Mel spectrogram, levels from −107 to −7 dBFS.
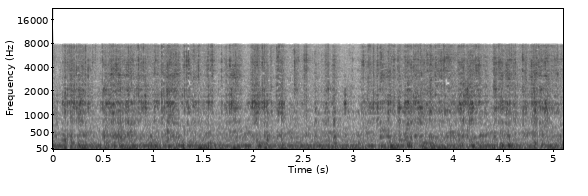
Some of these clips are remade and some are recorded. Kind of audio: recorded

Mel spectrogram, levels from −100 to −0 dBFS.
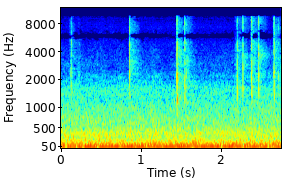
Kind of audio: remade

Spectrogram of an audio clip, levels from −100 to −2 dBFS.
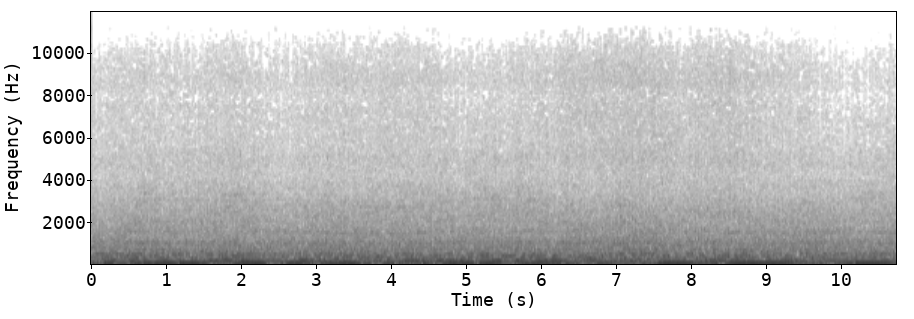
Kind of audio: recorded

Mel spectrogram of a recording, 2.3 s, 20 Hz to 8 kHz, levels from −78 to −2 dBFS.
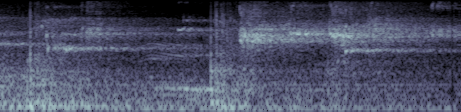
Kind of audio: recorded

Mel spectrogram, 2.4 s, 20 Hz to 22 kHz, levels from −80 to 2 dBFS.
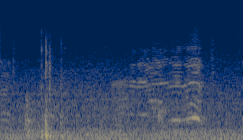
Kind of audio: recorded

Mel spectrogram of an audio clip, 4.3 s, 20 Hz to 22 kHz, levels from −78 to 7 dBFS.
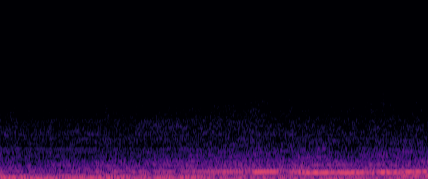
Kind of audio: recorded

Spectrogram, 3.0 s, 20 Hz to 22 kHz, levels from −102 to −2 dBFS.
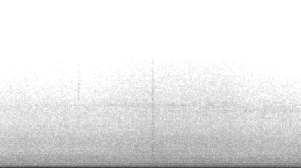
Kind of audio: recorded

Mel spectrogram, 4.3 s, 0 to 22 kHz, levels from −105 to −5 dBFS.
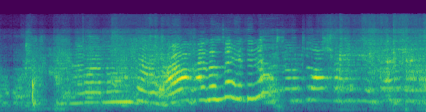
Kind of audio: remade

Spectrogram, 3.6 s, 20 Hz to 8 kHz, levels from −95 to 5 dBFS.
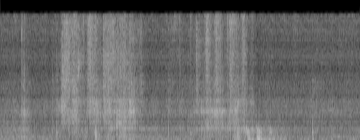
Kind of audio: remade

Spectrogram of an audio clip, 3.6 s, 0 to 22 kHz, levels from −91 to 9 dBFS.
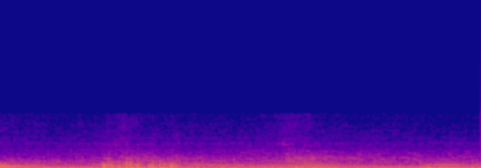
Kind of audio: recorded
